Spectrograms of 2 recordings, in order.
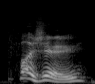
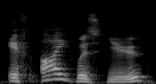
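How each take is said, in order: First: The words run together in one smooth chunk. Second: Each word is said separately and flatly. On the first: The speaker calls it right. "that sounds very different" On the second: The speaker calls it wrong. "like a robot"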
